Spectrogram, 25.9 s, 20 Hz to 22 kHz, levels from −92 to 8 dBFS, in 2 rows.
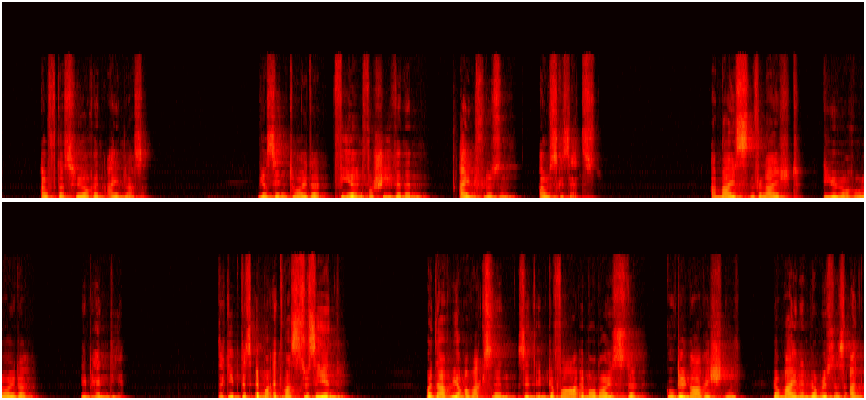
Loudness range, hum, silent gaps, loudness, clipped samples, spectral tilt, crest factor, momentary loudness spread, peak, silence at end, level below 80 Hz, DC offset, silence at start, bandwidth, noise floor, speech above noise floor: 7 LU; none; none; -35 LUFS; under 0.1%; -5.5 dB/octave; 22 dB; 14 LU; -14 dBFS; 0 s; -70 dBFS; under 0.1%; 0.6 s; 16 kHz; -79 dBFS; 45 dB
